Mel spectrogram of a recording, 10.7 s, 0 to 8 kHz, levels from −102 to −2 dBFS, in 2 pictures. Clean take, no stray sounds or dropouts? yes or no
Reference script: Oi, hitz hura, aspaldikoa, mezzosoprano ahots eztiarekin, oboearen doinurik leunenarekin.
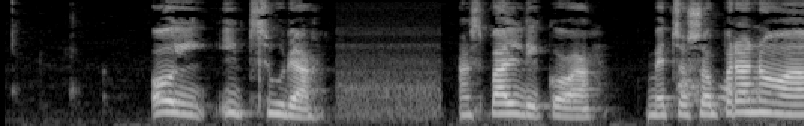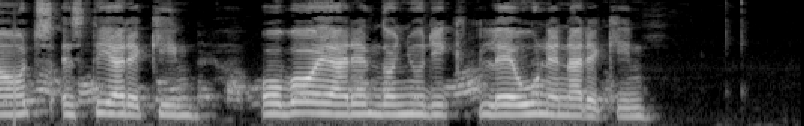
yes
